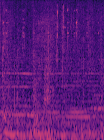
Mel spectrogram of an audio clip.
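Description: Horses galloping in the Red Dead Redemption video game, a steady stream of clip-clop hoofbeats with a faint whinny, running continuously under a busy, dense game soundscape.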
